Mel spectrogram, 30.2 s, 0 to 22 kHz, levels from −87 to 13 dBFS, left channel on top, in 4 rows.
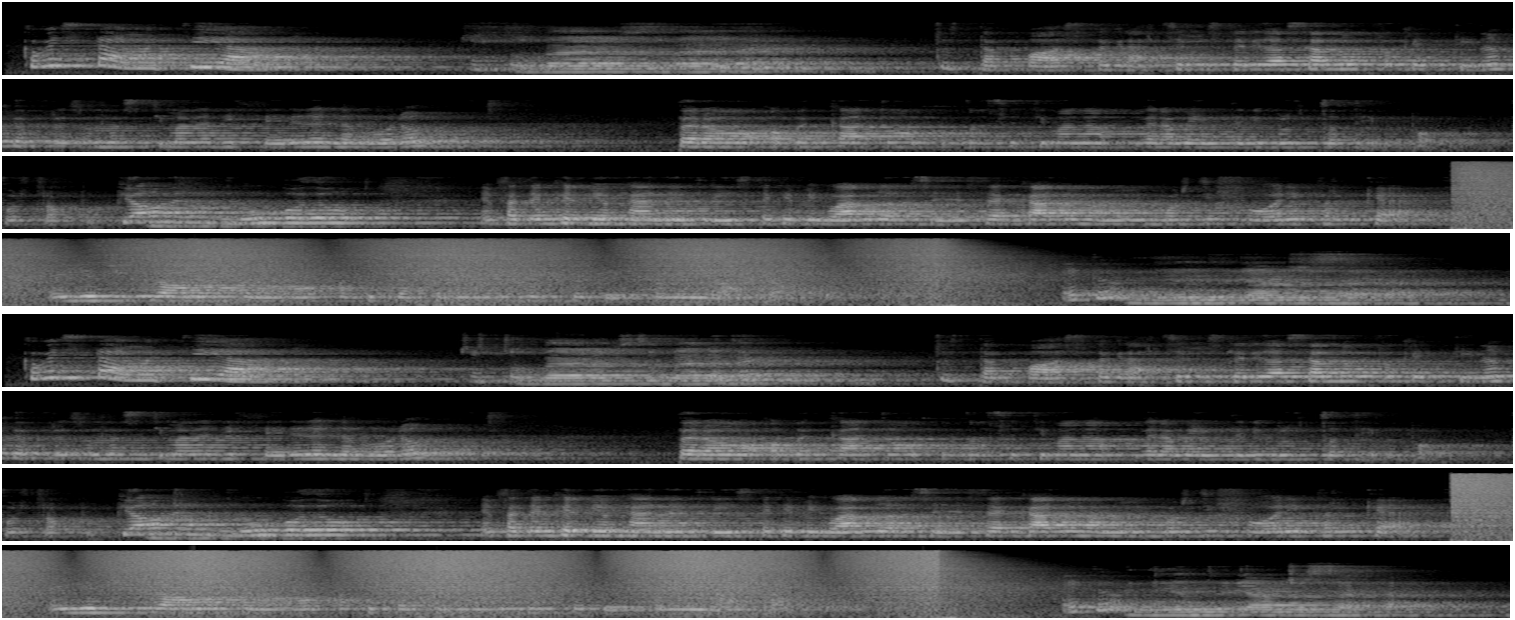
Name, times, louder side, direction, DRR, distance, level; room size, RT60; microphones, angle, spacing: voice 1, 0.1-1.4 4.7-9.7 10.9-14.4 15.1-15.4 15.7-16.8 17.5-22.6 22.9-26.6 28.0-28.3, equal, ahead, 0 dB, 0.5 m, -27 dB
voice 2, 2.3-3.8 15.8-15.9 28.3-29.6, right 1 dB, 85° right, -3 dB, 2.2 m, -30 dB
sound 1, 22.3-27.3, right 7 dB, 50° right, 0.8 m, -23 dB
11.5 x 5.0 x 5.0 m, 2.4 s
head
